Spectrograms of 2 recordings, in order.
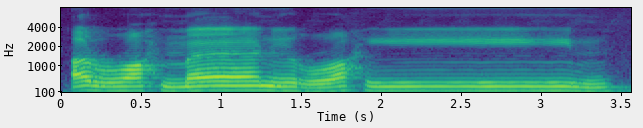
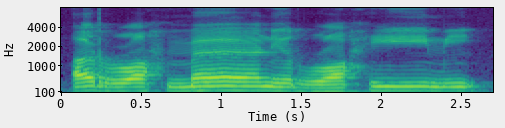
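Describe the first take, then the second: First: The last word stops on the 'm' sound. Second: The last word ends with a short 'ee' vowel. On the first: The reader stops at the end of the verse. "मीम के ज़ेर को हम जज़म से बदल देंगे।" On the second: The reading continues without stopping. "मीम ज़ेर मी, रहीमी।"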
